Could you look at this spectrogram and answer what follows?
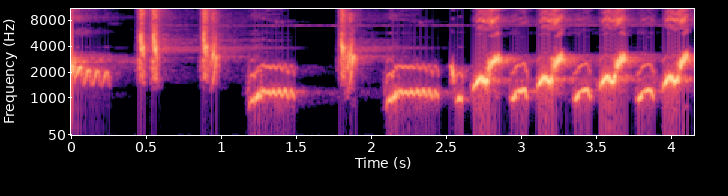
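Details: Pure white-rumped shama song, used to coax captive birds into singing and attract wild birds: sharp high chips and lower slurred phrases, then a rhythmic run of repeated two-note whistled phrases.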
